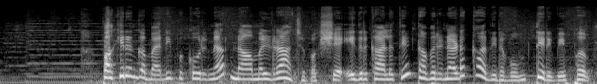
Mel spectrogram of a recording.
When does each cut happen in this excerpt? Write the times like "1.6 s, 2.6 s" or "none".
0.9 s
